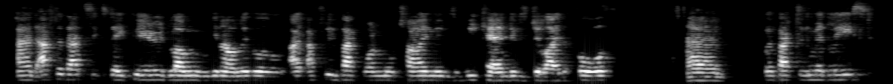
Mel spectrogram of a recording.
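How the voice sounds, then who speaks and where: A woman with a British accent speaks at a moderate pace in a very deep, low voice. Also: big swings in loudness. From Britain. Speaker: military spouse entrepreneur. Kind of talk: casual chat. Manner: animated.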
